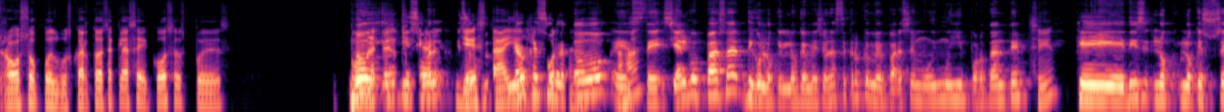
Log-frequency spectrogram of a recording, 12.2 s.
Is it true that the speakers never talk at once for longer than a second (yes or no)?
no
